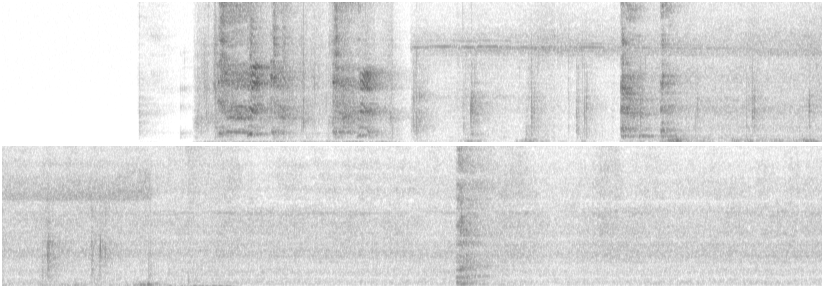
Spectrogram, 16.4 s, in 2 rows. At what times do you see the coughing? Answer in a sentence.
The coughing can be heard from 2.1 to 3.8 s, from 6.2 to 6.8 s and from 12.7 to 13.2 s.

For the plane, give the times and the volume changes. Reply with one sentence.
You can hear the plane from 6.3 to 16.3 s, at a steady volume.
